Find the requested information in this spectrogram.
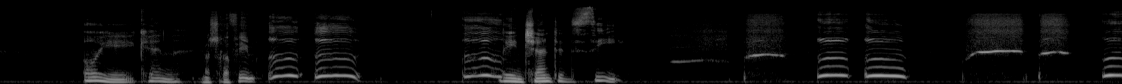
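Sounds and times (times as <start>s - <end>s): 
speech: 0.8s - 2.8s, 5.0s - 6.3s
whistled imitation of a seagull: 6.7s - 9.1s, 9.7s - 11.2s.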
